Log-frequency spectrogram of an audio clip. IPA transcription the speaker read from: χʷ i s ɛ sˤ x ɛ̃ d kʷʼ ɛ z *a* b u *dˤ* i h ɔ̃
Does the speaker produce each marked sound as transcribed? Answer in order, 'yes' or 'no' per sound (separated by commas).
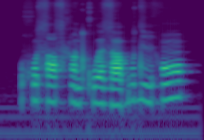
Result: yes, no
